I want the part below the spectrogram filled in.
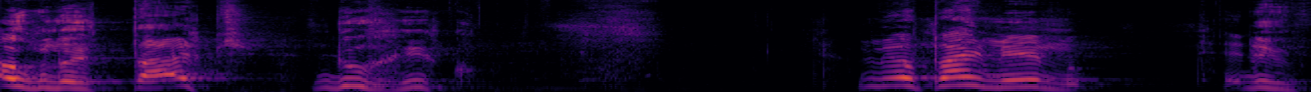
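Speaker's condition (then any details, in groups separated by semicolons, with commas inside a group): Cerebral palsy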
